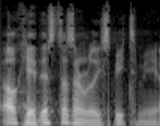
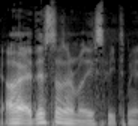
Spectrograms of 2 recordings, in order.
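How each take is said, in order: First: Said in the usual way. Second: Quicker, brushing it off; hurried, unimpressed mutter; fast dismissive repeat. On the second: Retold or imitated. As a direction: rattle it off fast as you flip sermons. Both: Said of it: "I'll be like".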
